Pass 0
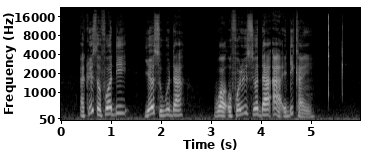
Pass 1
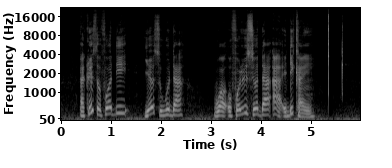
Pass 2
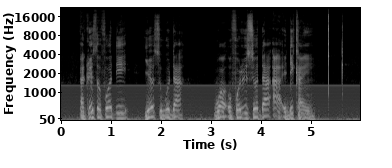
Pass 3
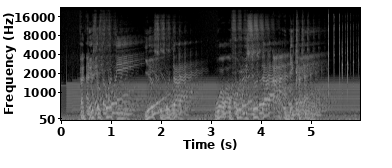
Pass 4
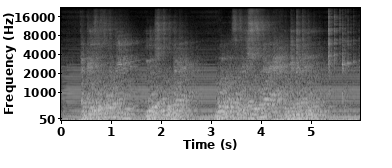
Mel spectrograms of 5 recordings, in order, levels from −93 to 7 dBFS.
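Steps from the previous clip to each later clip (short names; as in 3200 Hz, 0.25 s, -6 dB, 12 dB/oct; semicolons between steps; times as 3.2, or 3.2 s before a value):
compressor 10:1, threshold -35 dBFS, peak gain reduction 18 dB; gain +1 dB
octaver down 2 oct, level +4 dB; buzz 50 Hz, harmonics 25, -49 dBFS -1 dB/oct; gain +3 dB
frequency-shifting echo 0.111 s, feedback 43%, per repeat +150 Hz, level -3.5 dB; three-band squash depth 40%
minimum comb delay 0.31 ms; reverb RT60 0.50 s, pre-delay 4 ms, DRR -7.5 dB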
